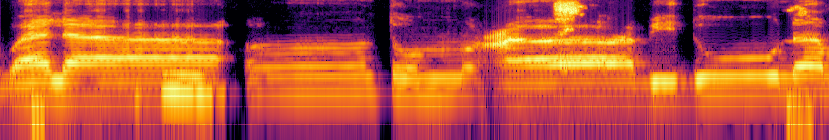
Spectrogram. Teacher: انتم میں حمزہ ہے تو ہم اس کو منہ کے خالی حصے سے ادا کریں گے، اس میں بالکل حلق کا استعمال نہیں کریں گے.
